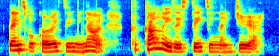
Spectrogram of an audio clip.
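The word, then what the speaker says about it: Kano: Cano Cano Cano. Okay, thank you. Thanks for correcting me now. Cano is a state in Nigeria.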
